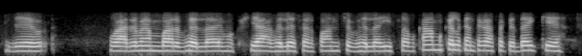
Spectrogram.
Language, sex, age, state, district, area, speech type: Maithili, female, 30-45, Bihar, Samastipur, urban, conversation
